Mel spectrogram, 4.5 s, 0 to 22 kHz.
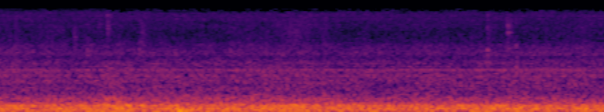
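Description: Cabin noise inside a Class 168 HybridFLEX diesel-battery hybrid train running at about 58 mph: a steady low rumble from the running gear and traction, incredibly quiet for a train at that speed.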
